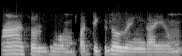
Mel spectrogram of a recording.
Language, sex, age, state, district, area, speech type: Tamil, female, 30-45, Tamil Nadu, Pudukkottai, rural, conversation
